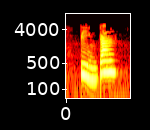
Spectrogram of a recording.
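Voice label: "饼干", Mandarin Chinese; chinese-flashcards; hsk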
